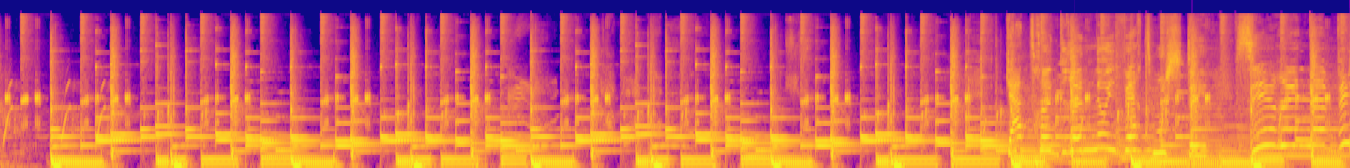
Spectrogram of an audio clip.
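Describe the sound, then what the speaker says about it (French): Frog croaks in a French children's nursery rhyme about green speckled frogs, a loud steady rhythmic pattern of croak sounds set to bouncy music throughout. "Reste quatre grenouilles vertes mouchetées,"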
